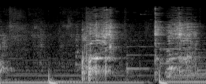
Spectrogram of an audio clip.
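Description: A steel lid clinking and scraping against a stainless steel serving bowl, twice, over background music with a steady beat.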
